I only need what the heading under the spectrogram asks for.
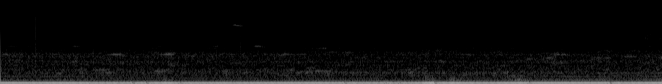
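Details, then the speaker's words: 1971 Rover P6 2000TC, stone cold after a week, full choke, after new plugs and air filter (previously running on about three cylinders): low steady idle with an odd faint stumble; occasional misfire remains, improved but not great; ignition timing still to be checked. "well it's running there's an occasional Miss it's better still not great"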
